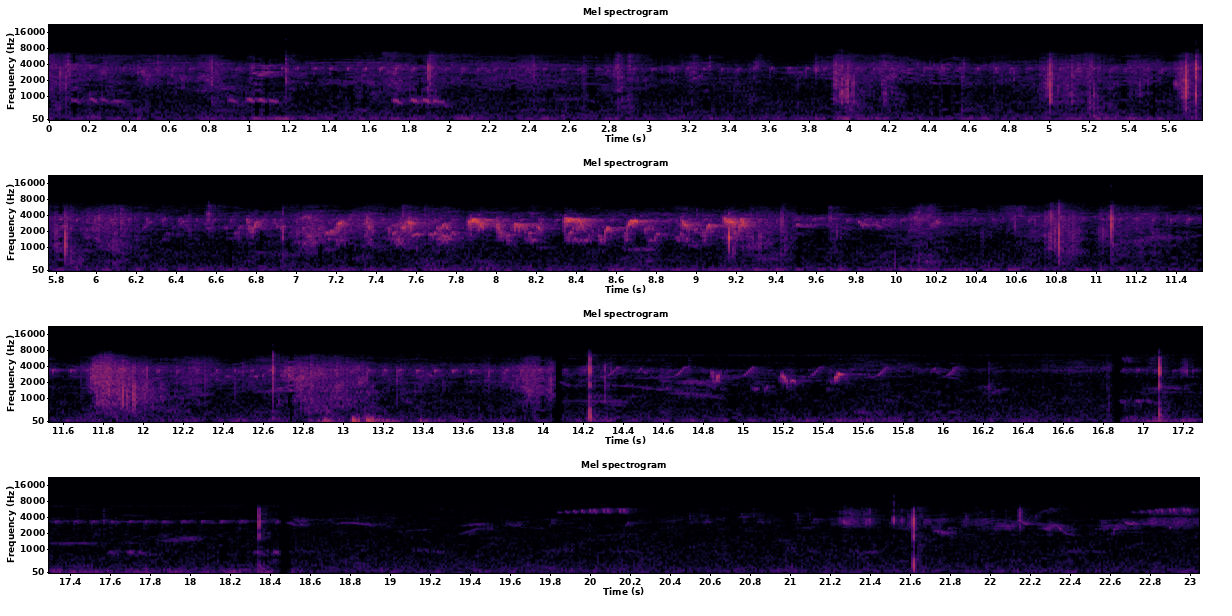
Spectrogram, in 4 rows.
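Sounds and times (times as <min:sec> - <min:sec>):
high bird chirps: 0:00.0 - 0:16.2.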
